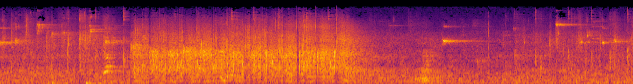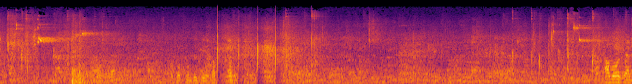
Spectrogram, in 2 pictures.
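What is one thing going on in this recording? A table tennis ball clicks back and forth between paddles and table in an echoing sports hall.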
